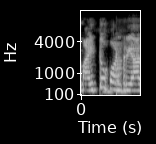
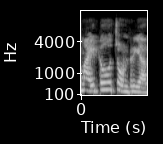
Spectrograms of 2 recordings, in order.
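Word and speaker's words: mitochondria: जैसे कि हम माइटोकॉन्ड्रिया जो एक ऑर्गेनल होती है, तो एक स्टूडेंट थी वो सेइंग माइटोचोंड्रिया, तो उसकी जो ये प्रोनाउंसिएशन थी उससे मुझे काफी हंसी आई थी और पूरी क्लास काफी हंसी थी।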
